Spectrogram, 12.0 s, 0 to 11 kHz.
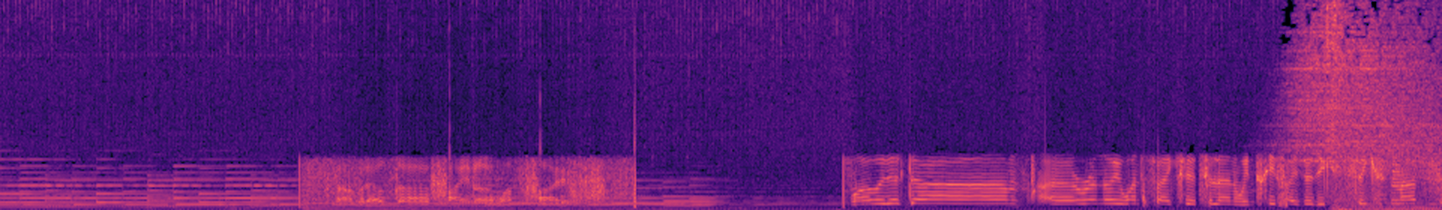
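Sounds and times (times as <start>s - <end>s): background music with held notes: 0.0s - 7.1s, 10.7s - 12.0s
low hum: 0.0s - 9.6s
radio voice transmission: 2.5s - 5.4s, 6.9s - 12.0s.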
